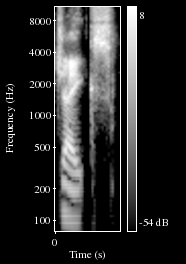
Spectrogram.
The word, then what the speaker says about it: Jacques: people have different ideas it's pronounced Jake's okay gotcha okay cool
